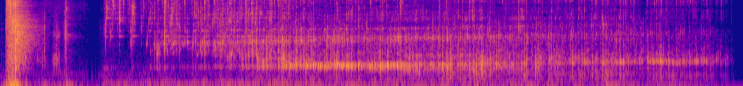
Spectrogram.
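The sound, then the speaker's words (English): A sharp crack of a beer being opened, a brief pause, then a steady pour of beer into a glass for several seconds, its pitch rising slightly as it fills. “good pour, sir. Good pour.”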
